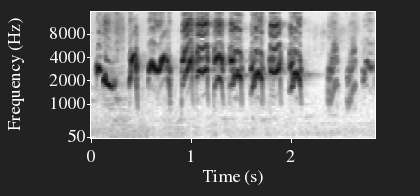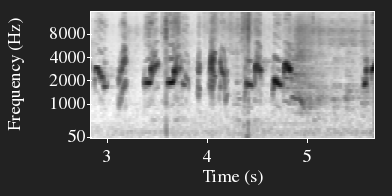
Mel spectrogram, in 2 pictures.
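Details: Red-whiskered bulbul, a trained bird, sings a morning song meant to rouse wild-caught birds: a rapid run of bright, warbled, up-and-down whistled notes, packed closely for nearly six seconds with barely a pause.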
